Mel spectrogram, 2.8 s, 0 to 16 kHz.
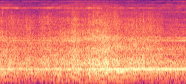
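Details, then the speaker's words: Dyson DC25 upright vacuum found on the curb, filthy inside and out: a steady hollow hooting over the motor's rushing airflow, caused by air leaking past the poorly sealed exhaust filter. "so that hooting that you hear is from the poor seal of the exhaust filter I mean that is that's hilarious"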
